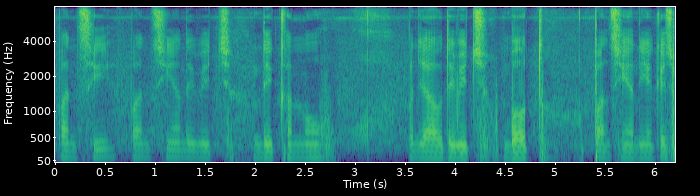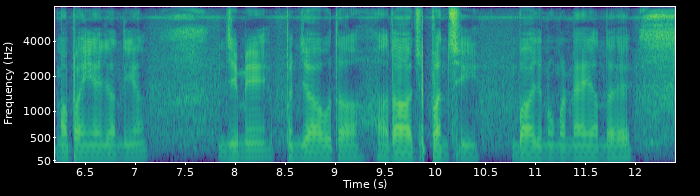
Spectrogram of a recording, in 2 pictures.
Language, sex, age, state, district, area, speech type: Punjabi, male, 18-30, Punjab, Bathinda, rural, spontaneous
